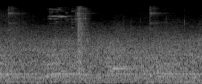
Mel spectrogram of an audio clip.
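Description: Steady outdoor background noise, a rumble and hiss like distant traffic, with a few faint clicks about every three-quarters of a second.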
